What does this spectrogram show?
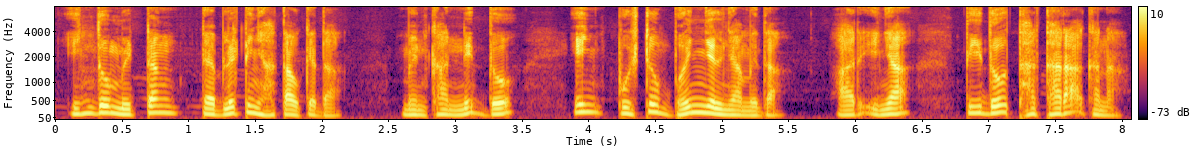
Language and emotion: Santali, fearful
